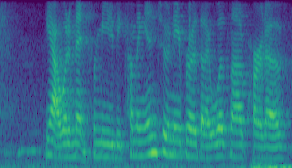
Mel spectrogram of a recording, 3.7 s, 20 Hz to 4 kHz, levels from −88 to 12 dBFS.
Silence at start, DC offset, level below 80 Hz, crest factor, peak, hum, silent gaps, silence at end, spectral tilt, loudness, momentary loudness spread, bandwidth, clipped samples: 0 s; under 0.1%; -42 dBFS; 18 dB; -4 dBFS; none; none; 0 s; -9.5 dB/octave; -21 LUFS; 7 LU; 4 kHz; under 0.1%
